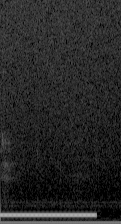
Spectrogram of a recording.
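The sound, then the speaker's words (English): A phone ringback tone sounds once, a steady mid-pitched electronic beep lasting about two seconds before cutting off, leaving only a faint low hum. No voices are heard. “Let's call him.”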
